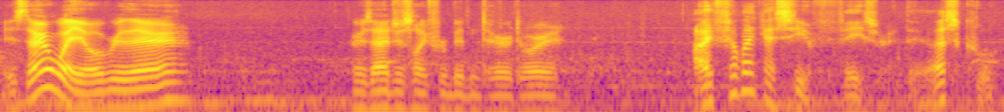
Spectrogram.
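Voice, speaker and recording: A man's voice: medium pitch, big pitch swings, normal speed, pauses often, fairly bright tone. A young man streaming a game in a put-on British accent, hyper and swearing as he plays. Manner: hyper, swearing, self-mocking. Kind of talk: gaming livestream commentary. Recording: clear background noise.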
